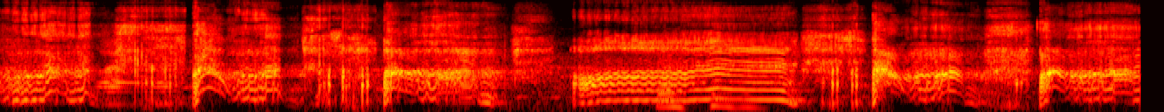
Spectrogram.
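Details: An angry tiny dog snarls and yelps in harsh, strained bursts. Midway it gives a wavering, whining yowl that rises and falls, then returns to continuous rough growling with brief breaks.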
